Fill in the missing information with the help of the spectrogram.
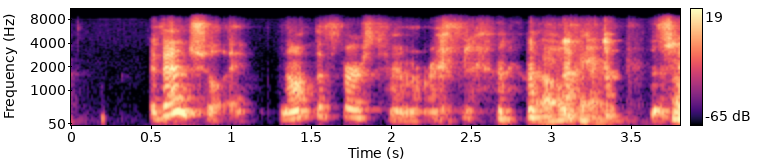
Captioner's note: chuckling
